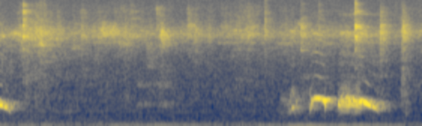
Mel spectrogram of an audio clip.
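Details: Early-morning spotted dove at Ba Vì, Hanoi, Vietnam: a brief coo fragment at the start, several seconds of quiet with faint high twitters, then one strong phrase of clipped coos flowing into a long falling note.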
